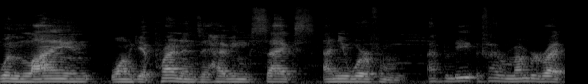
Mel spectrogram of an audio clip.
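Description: Monotone, flat delivery from a man with a Chinese accent, medium pitch, moderate pace, music in the background. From China. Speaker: shoe business owner. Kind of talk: casual interview chat.

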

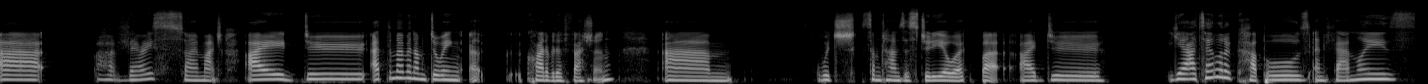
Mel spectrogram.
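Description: A woman's medium-pitched voice with ordinary pitch variation at a fairly slow pace, dry and close with no echo against a quiet background. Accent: Australian. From Iraq and Jordan as a child, raised in Australia from about age 10. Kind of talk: casual interview chat.

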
